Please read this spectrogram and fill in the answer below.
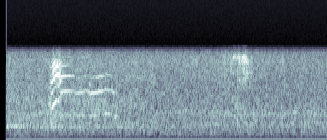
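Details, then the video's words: Domestic cat meowing indoors while trying to get outside, one short meow with a rising then falling bent pitch near the start, over steady broadband hiss and low room noise. "The Cat's Meow"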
